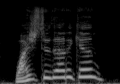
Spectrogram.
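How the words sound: The pitch rises all the way to the end. The speaker asks for the answer to be repeated. The speaker calls it right. "it has to rise infinitely"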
